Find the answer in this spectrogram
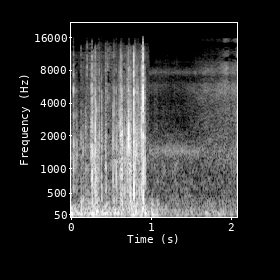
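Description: Rapid clicks and rustling of a phone camera being handled and rubbed against a jacket close to the microphone, cutting off suddenly about a second in to faint outdoor background.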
